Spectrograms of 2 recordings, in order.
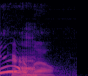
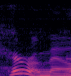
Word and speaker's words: caramel: If I pronounce every vowel, I understand that it's spelled caramel. Mm-hmm, mm-hmm. But that's just when it comes out. It's just caramel. – There you go. – I just say caramel. How about P-E-C-A-N?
